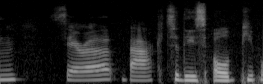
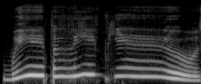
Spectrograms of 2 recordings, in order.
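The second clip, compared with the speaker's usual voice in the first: very drawn-out, high singsong insincerity; exaggerated mock reassurance; 9 semitones higher, 4 dB louder, much slower than usual. Everyone backing Patricia's accusation, hammed-up mock reassurance. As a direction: stretch every word high and fake.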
